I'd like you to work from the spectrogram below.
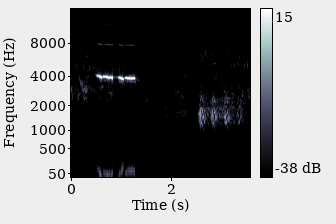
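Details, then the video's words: Black-capped chickadee sings a two-note whistle, steady and high, followed after a silent gap by a run of rougher, buzzy, lower notes repeated in quick succession. "Black capped Chickadee Song ! Black capped Chickadee Sound ! Black capped Chickadee Call"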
